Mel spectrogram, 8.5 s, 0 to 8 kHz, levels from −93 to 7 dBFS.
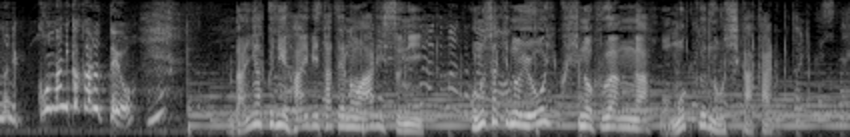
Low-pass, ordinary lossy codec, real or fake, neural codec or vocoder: none; none; real; none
